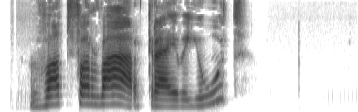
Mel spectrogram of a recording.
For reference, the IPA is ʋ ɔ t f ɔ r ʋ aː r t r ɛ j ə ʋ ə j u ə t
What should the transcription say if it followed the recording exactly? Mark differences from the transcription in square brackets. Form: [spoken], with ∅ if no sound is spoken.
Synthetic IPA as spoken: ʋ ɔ t f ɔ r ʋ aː r [k] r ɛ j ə ʋ ə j u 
